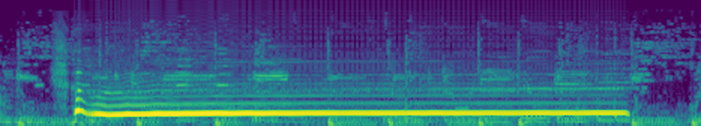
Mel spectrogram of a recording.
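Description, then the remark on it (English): A Razorback hog call, "Pig Sooie", calling the Hogs: one loud human voice holds a long, steady, mid-pitched howl-like note for several seconds before it abruptly stops. “Call the Hogs right now.”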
